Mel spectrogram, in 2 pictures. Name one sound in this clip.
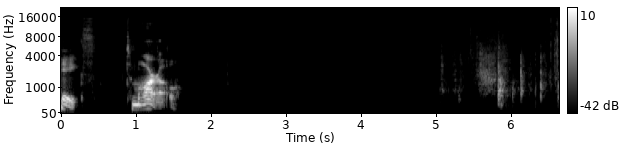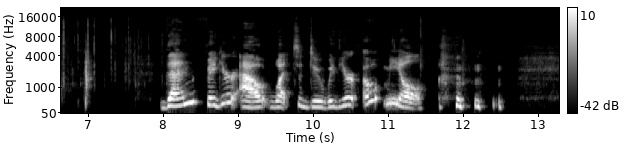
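A woman reads aloud with animation, close to a computer microphone.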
